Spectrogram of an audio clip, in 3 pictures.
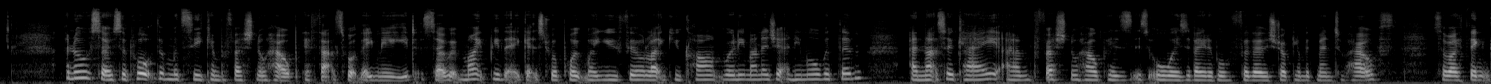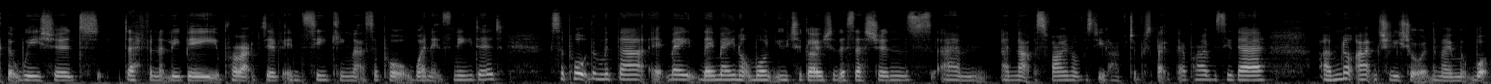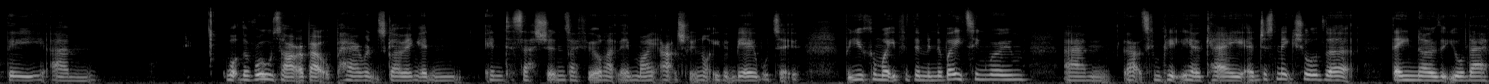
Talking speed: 200 wpm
